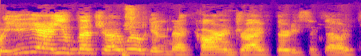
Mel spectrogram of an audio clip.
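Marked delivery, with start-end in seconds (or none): 0.0-1.4 high-pitched, over-eager yes; eager acceptance. Acted. Wrestler saying yes to another booking, mock eager. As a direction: jump at the offer in a much higher voice.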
